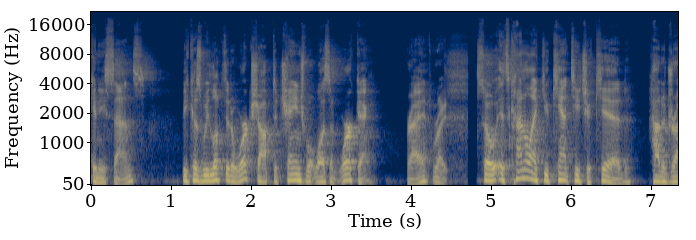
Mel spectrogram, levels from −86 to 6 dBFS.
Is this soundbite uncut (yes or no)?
no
